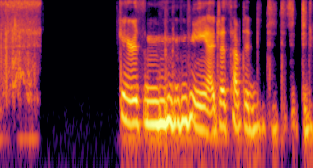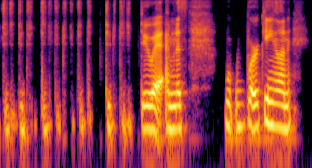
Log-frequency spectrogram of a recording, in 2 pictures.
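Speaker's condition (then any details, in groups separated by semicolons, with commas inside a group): Stuttering; stutter since childhood, more severe when younger, quiet child avoiding speaking, NSA workshop in Fort Lauderdale; still stutters, no problems communicating at work, growing confidence; more comfortable the more people spoken to, sound repetitions; repeated sounds, prolonged sounds, blocks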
